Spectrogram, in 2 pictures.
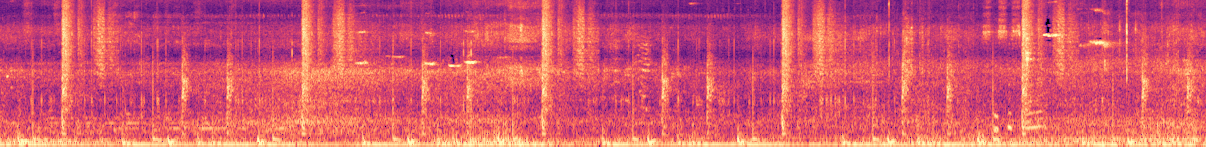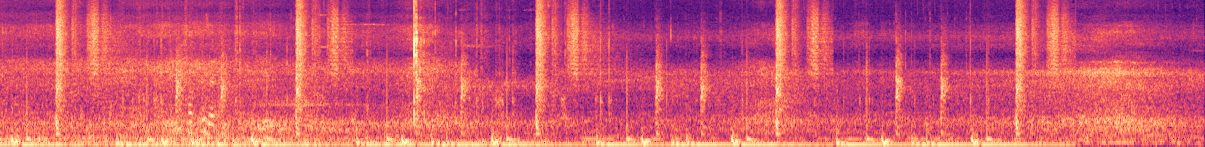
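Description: Riding a bicycle along a city street: deep wind and road rumble with frequent clicks and knocks from the bike over bumps, and music and voices in the mix.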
